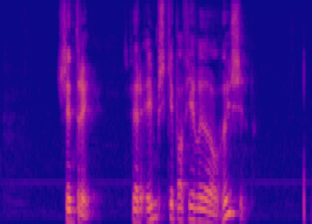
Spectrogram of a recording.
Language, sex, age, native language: Icelandic, male, 40-49, Icelandic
